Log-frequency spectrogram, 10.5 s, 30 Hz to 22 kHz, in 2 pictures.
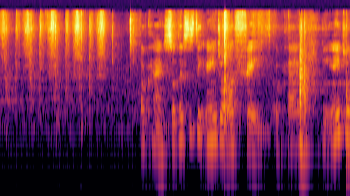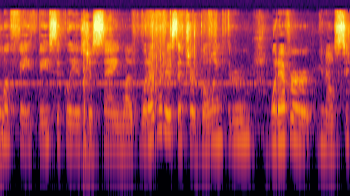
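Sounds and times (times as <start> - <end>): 
deck of cards being shuffled: 0.0 - 1.7
speech: 2.1 - 10.5.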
